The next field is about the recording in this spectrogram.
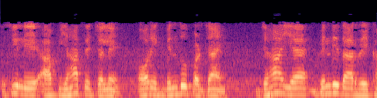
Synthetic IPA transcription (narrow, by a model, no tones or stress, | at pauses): ɪsilieʔaːpjɐɦãset͡ʃɐlẽ | ɔːɾeːk̚bɪ̃nd̪upɐɽ̤d͡ʒaːẽː | d͡ʒɐɦãjɛɦbɪ̃nd̪id̪aːɾːeːkʰa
